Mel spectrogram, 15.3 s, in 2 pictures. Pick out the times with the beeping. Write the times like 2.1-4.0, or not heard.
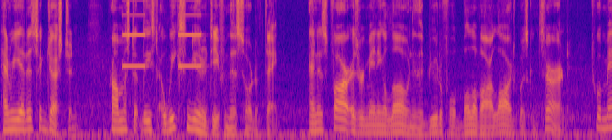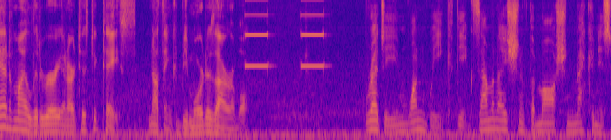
1.5-2.6, 10.7-11.8.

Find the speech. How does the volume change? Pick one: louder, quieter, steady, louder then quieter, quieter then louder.
quieter.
